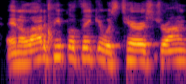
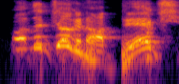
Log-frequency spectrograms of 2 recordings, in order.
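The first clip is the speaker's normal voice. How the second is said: very high, swooping, taunting villain voice; 3 dB louder than usual. Quoting a movie villain line after the other speaker names the actor: Vinnie Jones as Juggernaut. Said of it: "That was a good impression".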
